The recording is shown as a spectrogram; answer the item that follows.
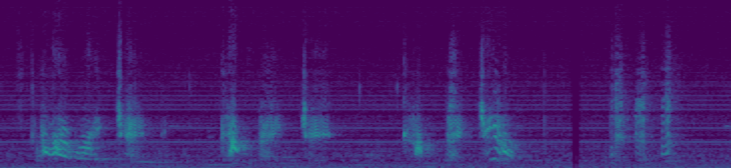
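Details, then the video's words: A pet talking budgerigar reciting phrases indoors: quick, squeaky, chattering syllables in short clusters with brief pauses between words. "Incredible Speaking Bird Says Prayers & Rhymes"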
